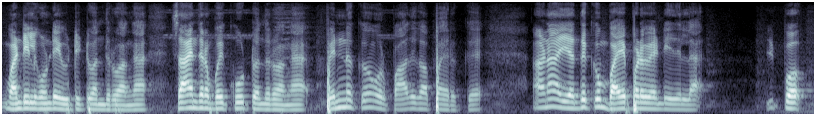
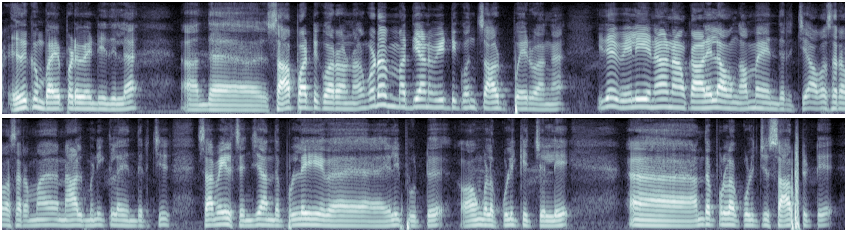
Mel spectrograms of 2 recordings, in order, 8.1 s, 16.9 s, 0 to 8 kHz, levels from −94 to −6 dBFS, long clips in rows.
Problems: none marked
